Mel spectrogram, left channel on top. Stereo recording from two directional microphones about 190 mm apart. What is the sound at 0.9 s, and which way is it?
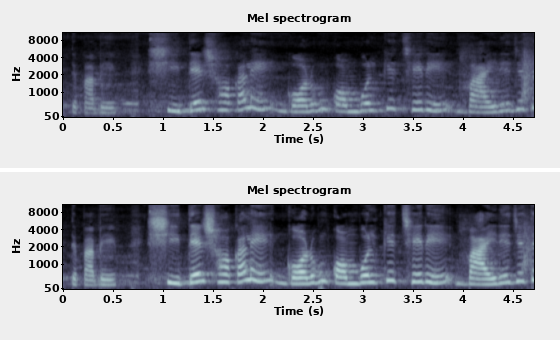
A woman's voice, 65° right (ahead or behind).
